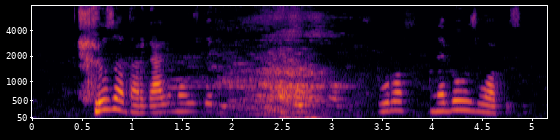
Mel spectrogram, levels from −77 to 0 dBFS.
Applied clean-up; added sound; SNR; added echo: classical method log-MMSE.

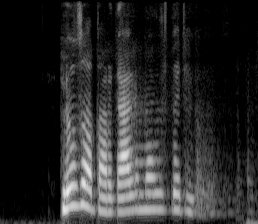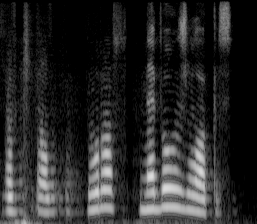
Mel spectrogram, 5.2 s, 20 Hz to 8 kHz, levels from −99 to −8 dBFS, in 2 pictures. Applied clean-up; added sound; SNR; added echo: neural mask model DeepFilterNet 3.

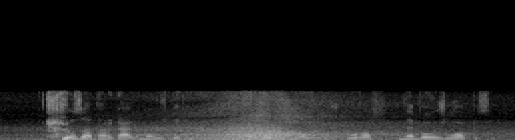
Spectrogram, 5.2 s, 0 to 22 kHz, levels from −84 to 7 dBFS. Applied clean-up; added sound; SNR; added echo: none; Cricket; 2 dB; none.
